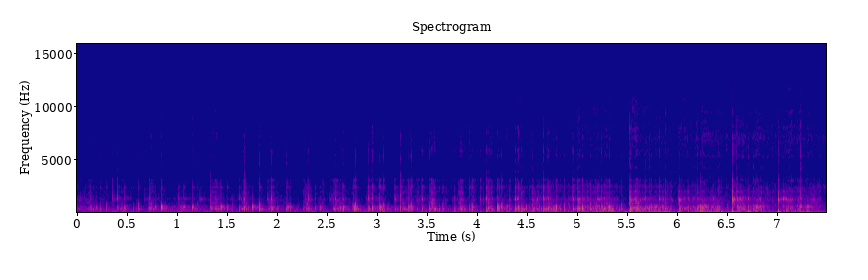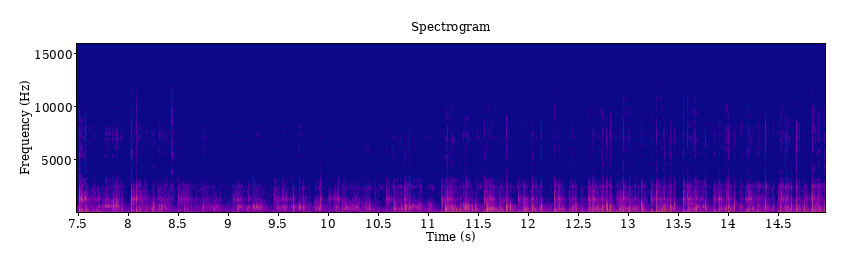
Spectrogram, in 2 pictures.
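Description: A small hollow wooden box with carved relief and a metal emblem on its lid, its contents unseen, is held close to the microphone and tapped and scratched with fingertips and short nails. A quiet, continuous stream of soft, dull taps and rough scratching is heard, mostly low in tone, with each tap dying away almost at once and a few sharper knocks standing out.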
